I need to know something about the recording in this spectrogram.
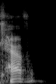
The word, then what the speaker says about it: Cavill: Well, Cavill sounds like navel, so it sounds Okay. weird to me. Well, yeah. Okay. That's a weird. Henry Cavill Thank had you.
